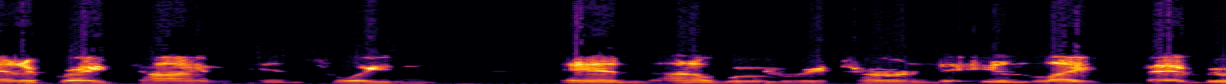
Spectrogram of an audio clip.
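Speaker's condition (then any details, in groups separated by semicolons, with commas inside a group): ALS; voice off but clear and understandable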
